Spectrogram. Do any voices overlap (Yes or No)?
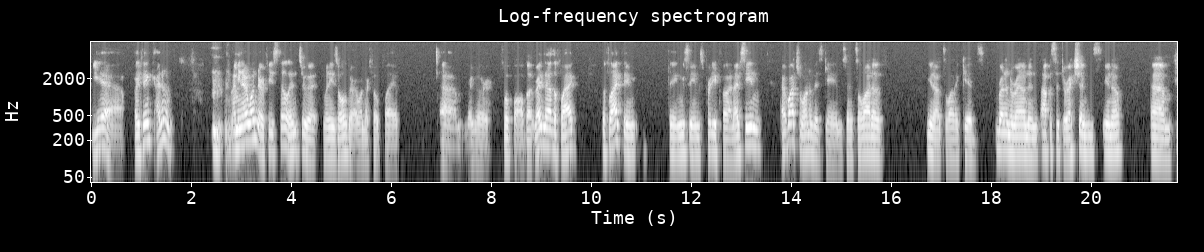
No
